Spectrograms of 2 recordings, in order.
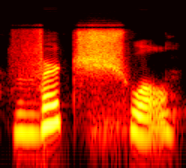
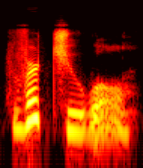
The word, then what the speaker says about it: virtual: then use voicing veil this one you can have two syllables or three syllables whichever one is easier for you they're both fine two syllables virtual three syllables virtual so virtual you're going to have to start rounding your lips while you're making the ch virtual virtual and this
